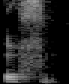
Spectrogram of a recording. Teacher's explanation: Offen, on a deux F, donc la voyelle avant va être courte. Vous pouvez retenir tout simplement, il y a déjà deux consonnes, on n'a plus de place, la voyelle n'a plus de place, donc elle est toute courte. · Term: voyelle courte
